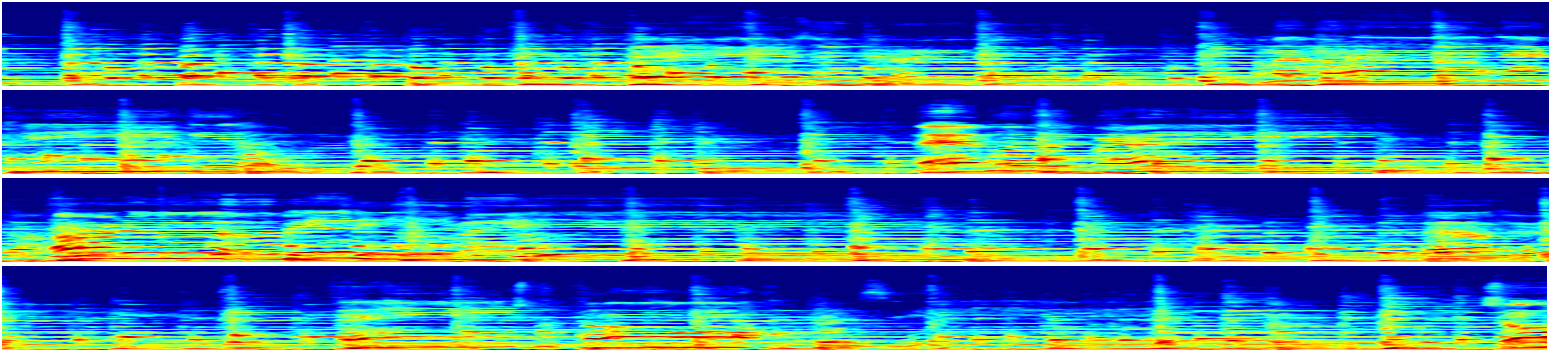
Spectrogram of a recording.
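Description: Bluegrass band playing an instrumental passage: mandolin and acoustic guitar picking over an upright bass that keeps a steady beat.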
